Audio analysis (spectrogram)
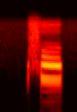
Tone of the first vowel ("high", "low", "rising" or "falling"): high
